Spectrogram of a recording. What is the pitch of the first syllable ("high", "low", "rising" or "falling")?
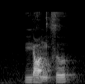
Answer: low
